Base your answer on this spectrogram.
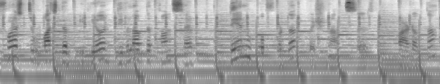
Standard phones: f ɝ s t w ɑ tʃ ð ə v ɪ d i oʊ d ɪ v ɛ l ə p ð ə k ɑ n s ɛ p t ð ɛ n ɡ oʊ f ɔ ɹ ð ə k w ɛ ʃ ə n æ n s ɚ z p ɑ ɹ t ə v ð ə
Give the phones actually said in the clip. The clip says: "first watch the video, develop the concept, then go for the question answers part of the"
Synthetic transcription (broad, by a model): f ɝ s t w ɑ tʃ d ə b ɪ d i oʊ d ɪ v ɛ l ə p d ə k ɑ n s ɛ p t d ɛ n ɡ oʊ f ɔ ɹ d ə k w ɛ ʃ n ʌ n s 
